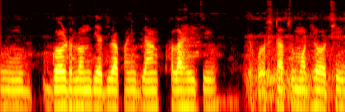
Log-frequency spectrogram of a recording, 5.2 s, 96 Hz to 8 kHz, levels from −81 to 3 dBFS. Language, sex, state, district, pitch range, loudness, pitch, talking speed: Odia, male, Odisha, Malkangiri, 115-120 Hz, -18 LUFS, 115 Hz, 125 wpm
